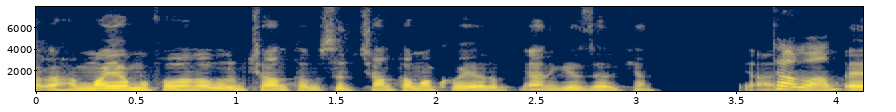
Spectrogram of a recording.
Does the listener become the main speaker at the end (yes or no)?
no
